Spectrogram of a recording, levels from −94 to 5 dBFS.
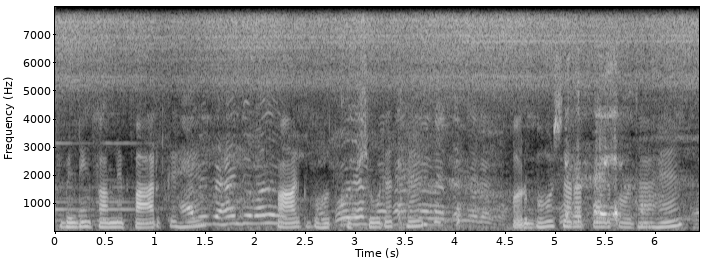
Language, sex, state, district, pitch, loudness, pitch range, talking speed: Hindi, male, Madhya Pradesh, Katni, 175 Hz, -17 LUFS, 155-240 Hz, 130 wpm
